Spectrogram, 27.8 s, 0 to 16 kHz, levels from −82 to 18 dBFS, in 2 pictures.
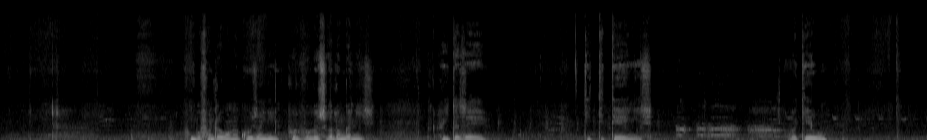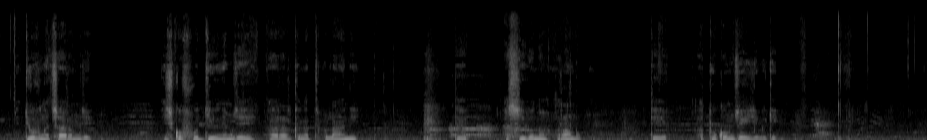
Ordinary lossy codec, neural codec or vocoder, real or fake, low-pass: AAC, 48 kbps; vocoder, 44.1 kHz, 128 mel bands every 512 samples, BigVGAN v2; fake; 14.4 kHz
